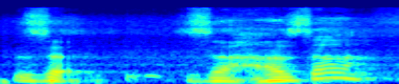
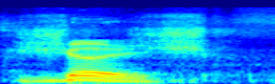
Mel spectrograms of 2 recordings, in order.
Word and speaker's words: zhuzh: Zahuzza? Zahuzza? Is that what it looks like? Believe it or not, you pronounce this zhuzh, zhuzh, zhuzh. Never would have guessed that.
